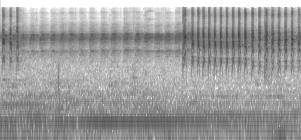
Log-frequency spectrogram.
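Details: Little spiderhunter song in the 'nembak' shooting style for use as a lure: a steady high ringing tone runs under a few chips, then an unbroken rapid train of loud, bright chip notes, roughly four a second.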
